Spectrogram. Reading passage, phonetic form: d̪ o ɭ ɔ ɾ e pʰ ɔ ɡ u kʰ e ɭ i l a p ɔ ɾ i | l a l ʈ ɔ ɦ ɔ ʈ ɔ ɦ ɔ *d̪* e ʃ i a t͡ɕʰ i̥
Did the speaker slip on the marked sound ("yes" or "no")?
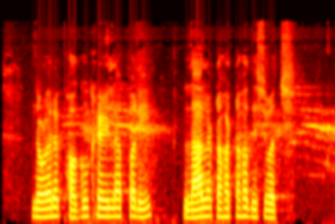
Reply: no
